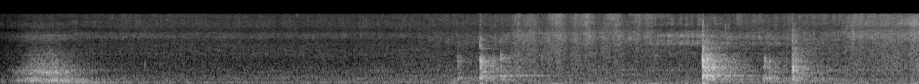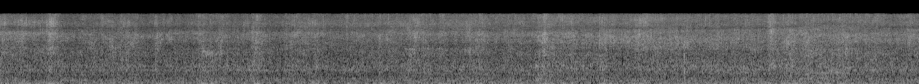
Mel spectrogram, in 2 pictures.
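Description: Marinated chicken pieces frying in oil and butter in a pan over a high gas flame, the sizzle growing louder after about four seconds. A spatula stirs the pieces, knocking and scraping the pan a few times.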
